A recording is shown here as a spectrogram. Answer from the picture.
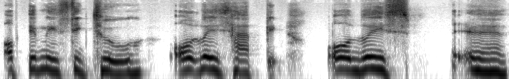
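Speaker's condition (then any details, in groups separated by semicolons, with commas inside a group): Cerebral palsy; pain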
